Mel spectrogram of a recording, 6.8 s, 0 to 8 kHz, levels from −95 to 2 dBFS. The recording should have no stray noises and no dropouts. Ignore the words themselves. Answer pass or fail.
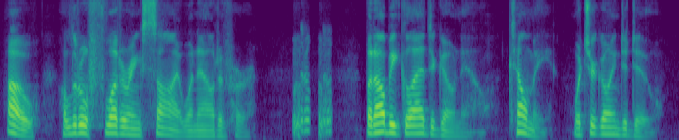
fail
